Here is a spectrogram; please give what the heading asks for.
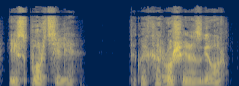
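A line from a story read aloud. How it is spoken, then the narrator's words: Quiet, hurt. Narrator (Russian): произнесла тихо и обиженно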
